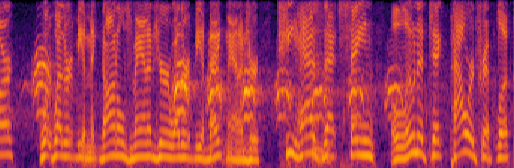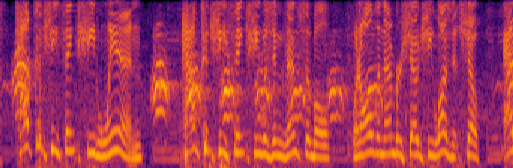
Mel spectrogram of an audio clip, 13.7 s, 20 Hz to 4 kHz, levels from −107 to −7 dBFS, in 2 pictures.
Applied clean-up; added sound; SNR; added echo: none; Crow; 5 dB; none.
